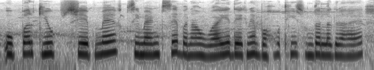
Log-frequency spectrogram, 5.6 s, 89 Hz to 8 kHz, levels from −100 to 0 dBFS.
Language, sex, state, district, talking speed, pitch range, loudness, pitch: Hindi, female, Uttar Pradesh, Shamli, 190 wpm, 235-255 Hz, -16 LUFS, 245 Hz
